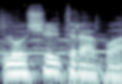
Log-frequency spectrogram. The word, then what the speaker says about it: 로실드: 여기서 로스차일드를 프랑스어로 발음하면 로실드라고 하죠.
